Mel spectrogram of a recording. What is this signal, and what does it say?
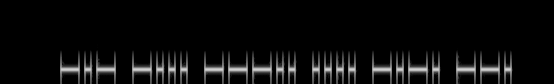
Morse code, heard as a keyed tone, about 20 wpm, 700 Hz. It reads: KB8HCG
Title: USA Call Signs Repeated 2x 20wpm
